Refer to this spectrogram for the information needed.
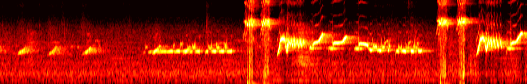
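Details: Magpie-robin singing vigorously: short repeated notes build into bright, slurred whistled phrases. Two sharp clicks break in partway through.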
